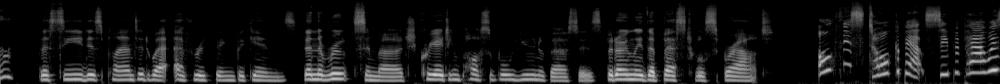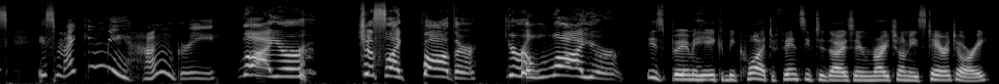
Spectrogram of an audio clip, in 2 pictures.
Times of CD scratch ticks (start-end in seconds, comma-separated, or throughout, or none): none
